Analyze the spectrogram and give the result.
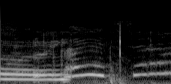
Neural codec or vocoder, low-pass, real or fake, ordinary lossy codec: codec, 16 kHz, 16 kbps, FunCodec, trained on Chinese and English, 50 frames a second; none; fake; none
